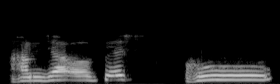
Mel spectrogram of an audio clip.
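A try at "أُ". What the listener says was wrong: হামজা ও পেশ হু হয় না, উ।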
